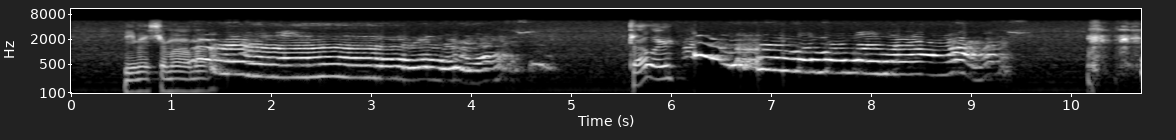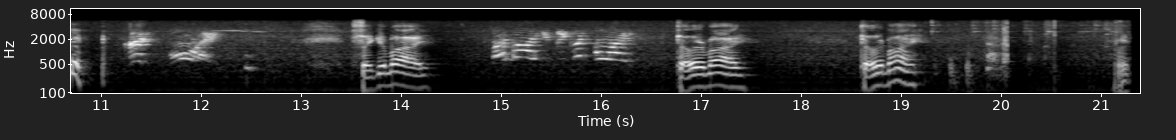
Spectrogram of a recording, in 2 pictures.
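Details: Airedale terrier Stanley, known for singing, howls at his owner over the phone: two long wavering howls followed by a series of short yips and whines mixed with human speech.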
